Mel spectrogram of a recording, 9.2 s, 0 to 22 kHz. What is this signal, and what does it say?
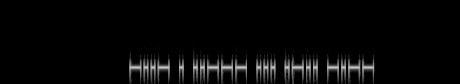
Morse code, heard as a keyed tone, about 17 wpm, 700 Hz. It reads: XE2SLY
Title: DXCC-100 Call Signs - 6 Characters - Repeated 3x - 17wpm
